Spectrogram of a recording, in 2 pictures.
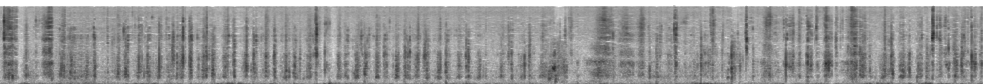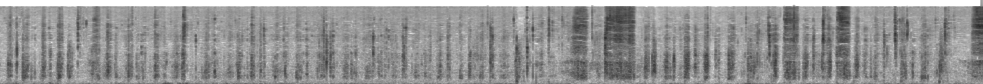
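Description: Close-miked eating sounds: a person chewing food, with many small wet clicks and smacks running on without a break.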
